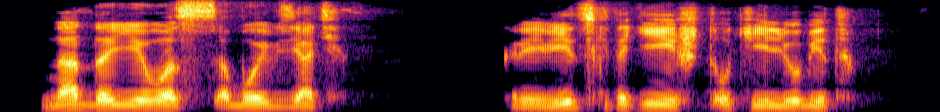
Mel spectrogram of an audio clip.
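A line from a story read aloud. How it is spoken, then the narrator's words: Calm. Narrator (Russian): проговорил спокойно Цибульник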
